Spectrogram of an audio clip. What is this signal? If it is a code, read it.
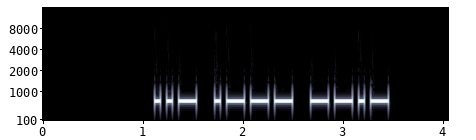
Morse code, heard as a keyed tone, about 20 wpm, 700 Hz. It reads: UJQ
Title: USA Call Sign Postfixes - 3 Letters 20wpm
